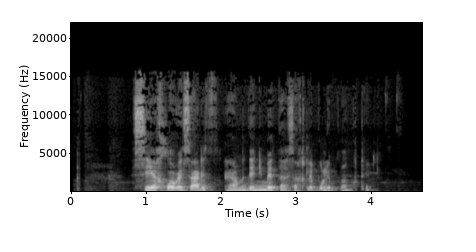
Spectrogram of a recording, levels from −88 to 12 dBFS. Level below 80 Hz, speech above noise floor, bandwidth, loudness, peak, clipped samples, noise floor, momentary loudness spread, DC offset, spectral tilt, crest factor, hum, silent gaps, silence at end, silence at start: -66 dBFS; 41 dB; 16 kHz; -18 LUFS; -2 dBFS; under 0.1%; -59 dBFS; 13 LU; under 0.1%; -3.5 dB/octave; 18 dB; none; none; 0.7 s; 0.85 s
